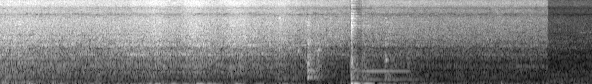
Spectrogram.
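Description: Curry in a pan hisses and sizzles loudly after a splash of water is added, with a few clinks of a utensil before the sizzle settles lower.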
